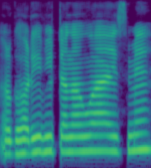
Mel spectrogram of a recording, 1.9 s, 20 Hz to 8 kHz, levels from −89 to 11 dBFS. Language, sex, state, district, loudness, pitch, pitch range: Hindi, female, Bihar, Sitamarhi, -16 LUFS, 225 Hz, 220-235 Hz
